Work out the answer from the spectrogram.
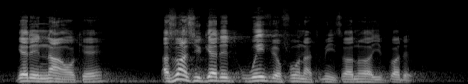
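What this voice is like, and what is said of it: African accent. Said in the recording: “my accent, my African accent?”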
